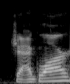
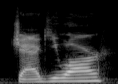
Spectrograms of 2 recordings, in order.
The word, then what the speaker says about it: Jaguar: and Jaguar, and then if you are Jeremy Clarkson, you say Jaguar, not Jaguar.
